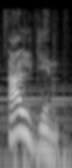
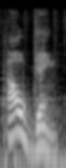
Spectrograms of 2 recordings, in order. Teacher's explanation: em espanhol, a palavra alguien, a sua sílaba mais forte seria al, e em português, na palavra alguém, a sílaba mais forte seria gen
